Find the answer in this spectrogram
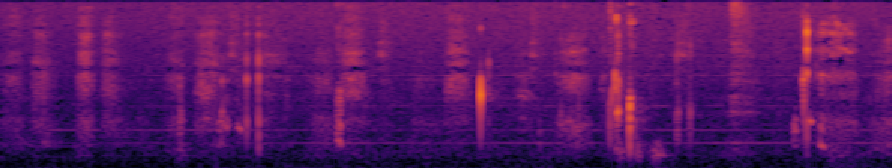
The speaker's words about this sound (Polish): Słychać, jak oddycha szybciej.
